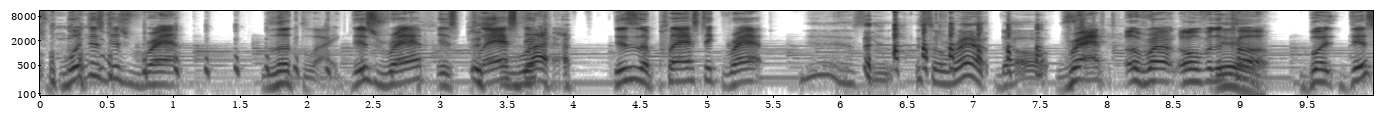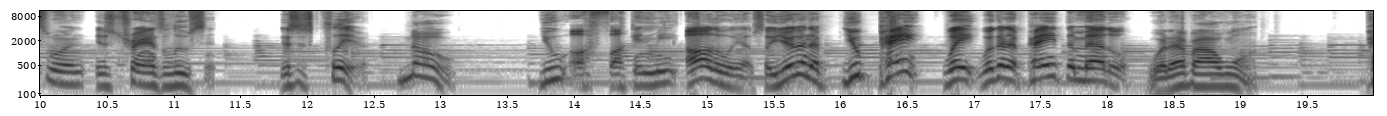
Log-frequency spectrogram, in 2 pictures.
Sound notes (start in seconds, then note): 5.9 laughing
